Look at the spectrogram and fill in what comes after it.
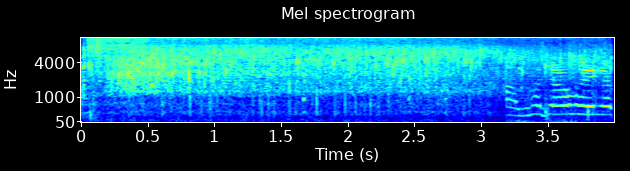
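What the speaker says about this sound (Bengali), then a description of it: "তো আমার কিন্তু তেল গরম হয়ে গেছে, এবার মাছগুলো একটা করে একটু ভেজে নিতে যাই" Bhetki fish fry in hot oil at an outdoor village winter picnic, a loud, dense, crackling sizzle that holds steady before a voice briefly cuts in over it near the end.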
